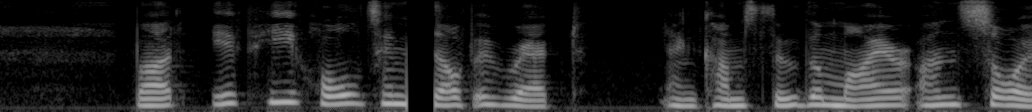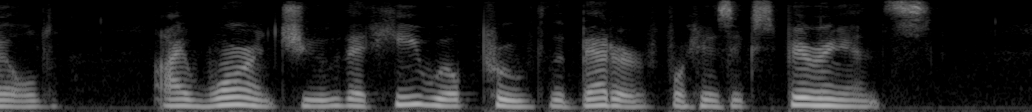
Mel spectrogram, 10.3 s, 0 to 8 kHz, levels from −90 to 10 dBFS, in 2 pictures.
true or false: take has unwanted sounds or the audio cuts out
true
